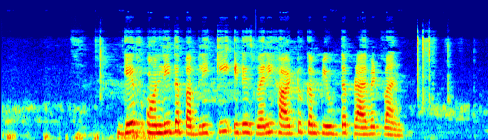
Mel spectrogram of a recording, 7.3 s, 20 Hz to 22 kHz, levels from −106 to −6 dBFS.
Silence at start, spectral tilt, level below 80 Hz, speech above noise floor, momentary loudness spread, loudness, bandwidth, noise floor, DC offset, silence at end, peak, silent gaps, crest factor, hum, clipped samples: 0.1 s; -4.5 dB/octave; -48 dBFS; 34 dB; 21 LU; -18 LUFS; 9.4 kHz; -51 dBFS; under 0.1%; 0.6 s; -2 dBFS; none; 18 dB; none; under 0.1%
